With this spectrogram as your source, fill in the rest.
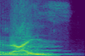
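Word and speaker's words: rice: राइस।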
